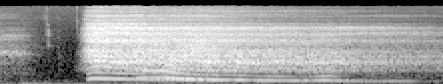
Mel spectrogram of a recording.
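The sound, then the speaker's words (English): A single deep breath, a long audible inhale with a soft, breathy sigh-like tone that slowly tapers away over about two seconds, heard alone with no talking. “Take a deep breath.”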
